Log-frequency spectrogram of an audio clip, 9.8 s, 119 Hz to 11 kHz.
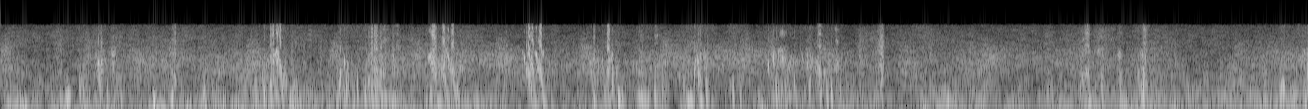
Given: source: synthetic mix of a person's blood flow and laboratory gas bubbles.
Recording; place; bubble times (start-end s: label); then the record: Doppler ultrasound of blood flow; subclavian vein
0.57-0.68 s: bubbles
0.71-0.96 s: bubbles
1.24-1.35 s: bubbles
1.87-2.34 s: bubbles
2.50-3.01 s: bubbles
3.17-3.49 s: bubbles
3.90-4.15 s: bubbles
4.39-5.01 s: bubbles
5.08-5.38 s: bubbles
5.44-5.59 s: bubbles
5.72-6.33 s: bubbles
8.09-8.34 s: bubbles
8.37-8.43 s: bubbles
8.49-8.64 s: bubbles
9.58-9.81 s: bubbles
From the record:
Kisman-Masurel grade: 232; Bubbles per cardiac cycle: several, 3 to 8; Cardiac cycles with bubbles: 50 to 99%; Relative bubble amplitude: moderate (0.250 to 0.450); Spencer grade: 3 (all of the cardiac periods contain showers or single bubble signals, but not dominating or overriding the cardiac motion signals); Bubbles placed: anywhere in the cardiac cycle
